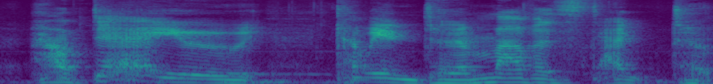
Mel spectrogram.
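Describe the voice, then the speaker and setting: In a put-on character voice with a low-to-middle pitch, the speaker goes at a fairly slow pace. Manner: shouting, indignant.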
